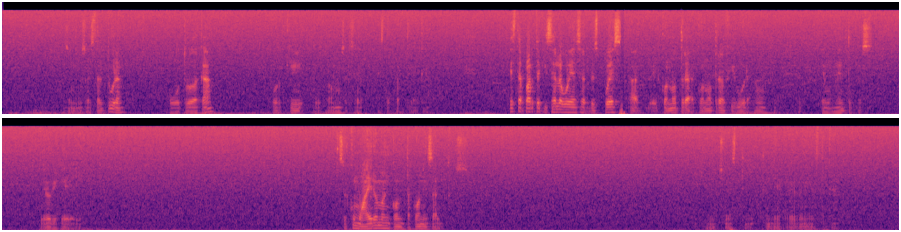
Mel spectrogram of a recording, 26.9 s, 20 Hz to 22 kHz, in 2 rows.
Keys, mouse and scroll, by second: 2.2 click, 4.8-7.3 drag, 13.5-17.6 drag, 18.4-20.5 drag, 24.1-25.9 drag.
